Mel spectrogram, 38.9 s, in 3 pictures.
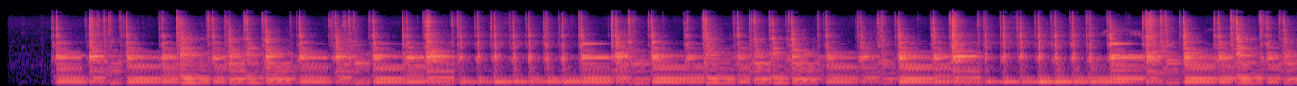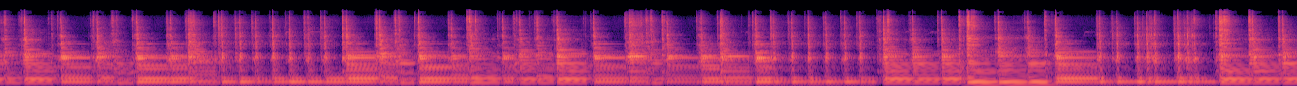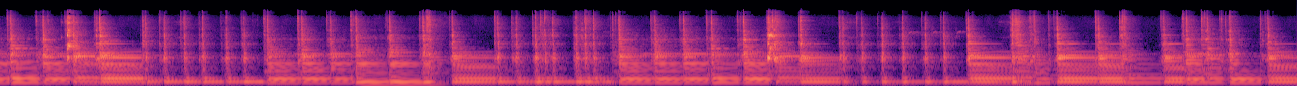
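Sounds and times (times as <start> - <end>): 
acoustic hardcore music: 0.6 - 38.9.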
